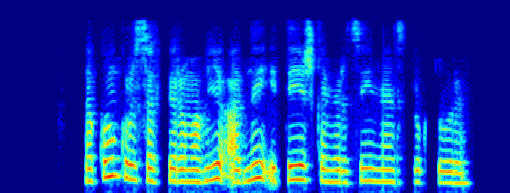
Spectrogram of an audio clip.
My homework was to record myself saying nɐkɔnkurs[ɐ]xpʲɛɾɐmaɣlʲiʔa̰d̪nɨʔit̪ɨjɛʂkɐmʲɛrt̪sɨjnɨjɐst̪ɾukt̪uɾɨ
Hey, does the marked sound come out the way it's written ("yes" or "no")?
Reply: yes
